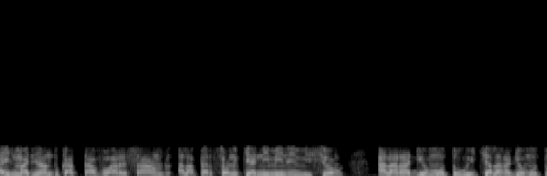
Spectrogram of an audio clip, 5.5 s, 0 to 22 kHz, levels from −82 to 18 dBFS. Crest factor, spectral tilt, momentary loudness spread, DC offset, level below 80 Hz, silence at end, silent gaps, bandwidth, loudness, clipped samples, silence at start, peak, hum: 18 dB; -3 dB/octave; 6 LU; under 0.1%; -74 dBFS; 0.1 s; none; 3.9 kHz; -28 LUFS; under 0.1%; 0 s; -10 dBFS; none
